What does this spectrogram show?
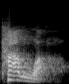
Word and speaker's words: Talawa: And the right pronunciation for the word Talawa is Talwa. But Jamaican have their mix and every word in English language, basically.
